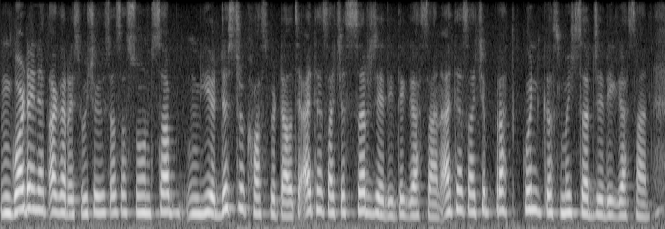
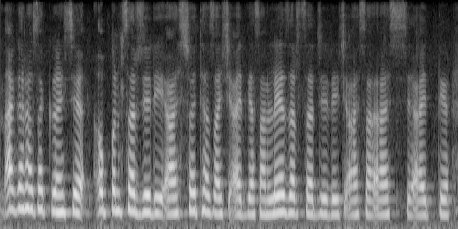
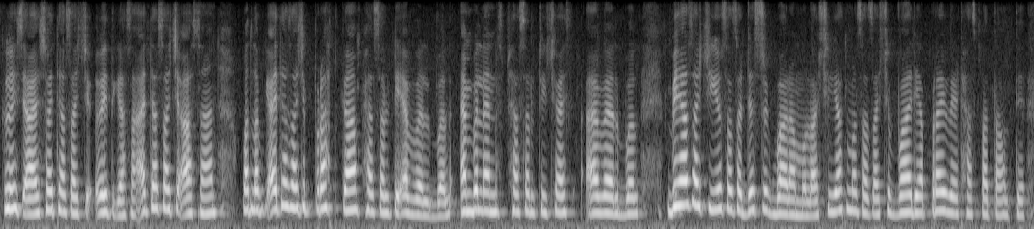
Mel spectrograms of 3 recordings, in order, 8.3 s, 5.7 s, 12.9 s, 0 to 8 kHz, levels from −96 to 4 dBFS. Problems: constant background noise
